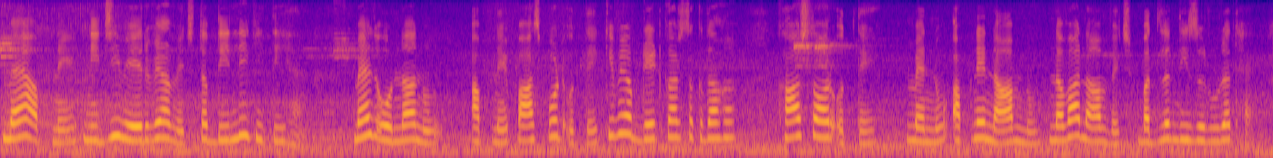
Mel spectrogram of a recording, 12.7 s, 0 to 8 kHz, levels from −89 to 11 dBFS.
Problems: constant background noise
